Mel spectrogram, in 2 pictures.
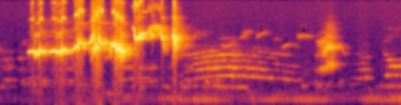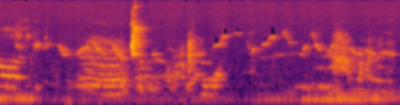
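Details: Lure song of an oriental magpie-robin to make other birds respond: a loud two-second burst of whistled notes climbing in pitch with rasping buzzes, followed by softer chirps, slurred calls and low clucking sounds.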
